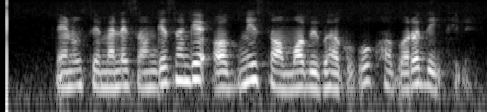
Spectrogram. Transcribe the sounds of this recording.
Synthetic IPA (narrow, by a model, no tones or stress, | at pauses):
t̪eɽ̃ũsemanesɔŋɡesɔŋɡeʔɔɡnisɔmɔbibʱaɡɔkukʰɔbɔɾɔd̪ejt̪ʰile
